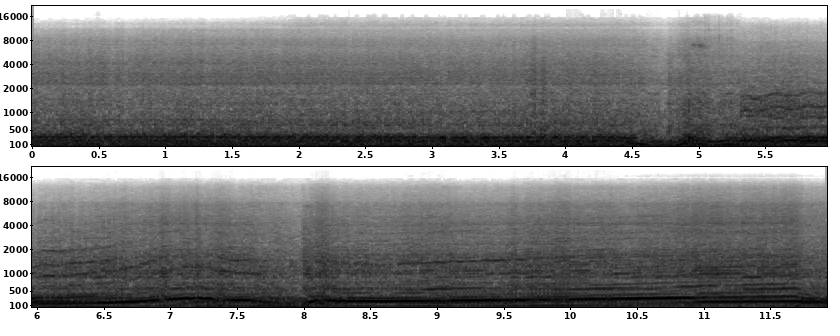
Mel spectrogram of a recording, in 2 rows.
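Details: Ford Thunderbird NASCAR stock car (Hooters) on test drive after reinstalling the starter and re-gasketing/tightening the headers: loud V8 pulling hard through the revs, rising and easing with throttle, clean and strong, no misfire or knock; runs great, plenty of power.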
